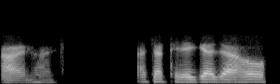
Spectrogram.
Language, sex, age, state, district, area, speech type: Santali, male, 45-60, Odisha, Mayurbhanj, rural, conversation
